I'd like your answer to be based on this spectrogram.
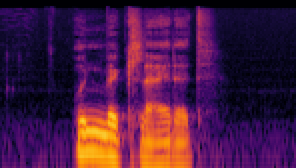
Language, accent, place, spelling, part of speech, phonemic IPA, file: German, Germany, Berlin, unbekleidet, adjective, /ˈʊnbəˌklaɪ̯dət/, De-unbekleidet.ogg
- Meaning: unclothed, undressed, naked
